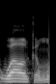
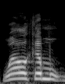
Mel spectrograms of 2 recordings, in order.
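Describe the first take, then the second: First: Said in the usual way. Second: High mock welcome. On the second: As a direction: welcome sung out high and loud like a showman. Repeated welcomes, sing-song opener.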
